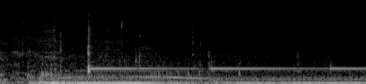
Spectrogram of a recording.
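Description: A 2013 Chevy Avalanche starts up with a short cranking burst that settles into a low, steady idle rumble, while a thin electronic chime tone sounds inside the cab.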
